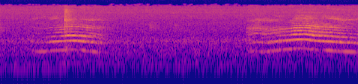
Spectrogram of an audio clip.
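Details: ['Domestic cat giving two meows indoors, each a clear tonal cry that rises and then falls, the second longer and louder, separated by a brief quiet gap.']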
